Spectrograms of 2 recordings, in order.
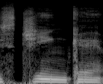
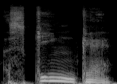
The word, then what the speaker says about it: schinche: Ascolti me, per tagliare non si dice scinche, ma schinche.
